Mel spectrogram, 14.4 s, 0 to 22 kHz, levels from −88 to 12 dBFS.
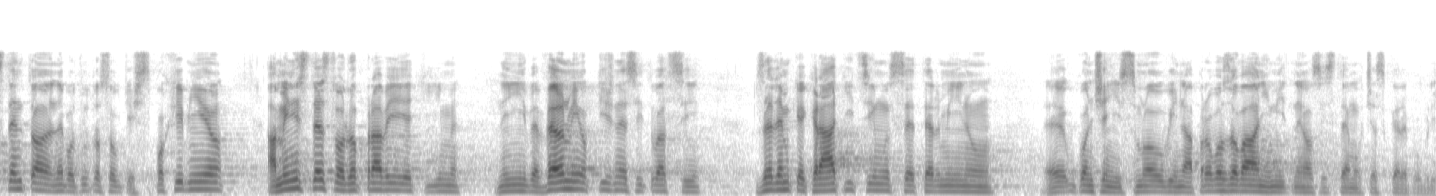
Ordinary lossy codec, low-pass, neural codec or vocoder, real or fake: Opus, 64 kbps; 7.2 kHz; none; real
